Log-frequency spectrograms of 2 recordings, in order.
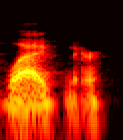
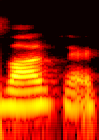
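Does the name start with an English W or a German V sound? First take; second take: English W; German V. First: The name starts with an English W sound. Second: The name starts with a German-style V sound. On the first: "instead of Wagner" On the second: "everything is just Wagner to me"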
